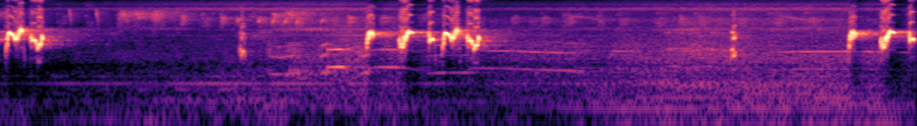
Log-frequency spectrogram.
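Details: Red-whiskered bulbul song meant to lure or stimulate caged birds: brief warbled phrases at the start, middle and end, separated by quiet gaps with faint thin tones.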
